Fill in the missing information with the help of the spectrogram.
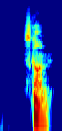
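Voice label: "scone", Australian English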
